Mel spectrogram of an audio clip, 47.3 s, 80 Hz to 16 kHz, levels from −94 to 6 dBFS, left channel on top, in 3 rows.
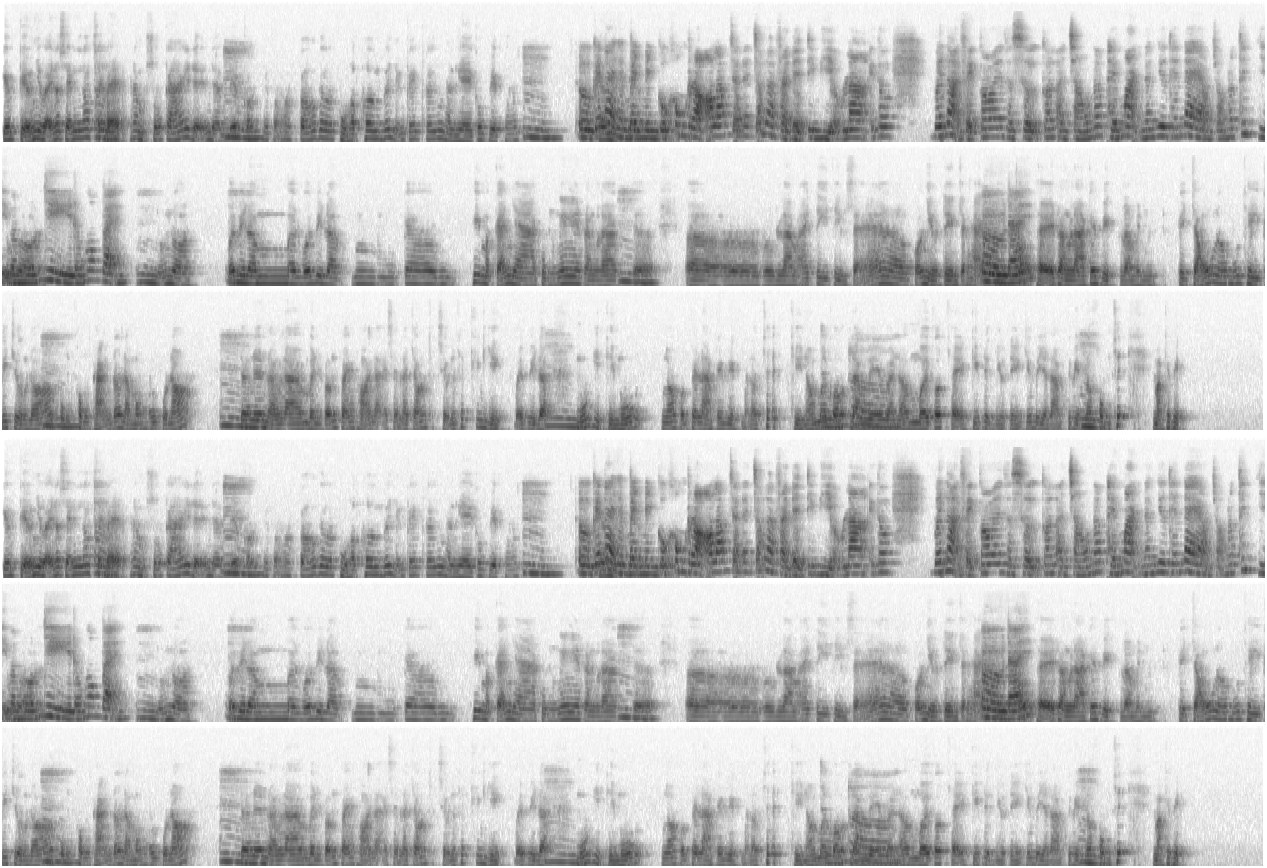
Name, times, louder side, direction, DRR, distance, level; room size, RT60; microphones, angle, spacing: voice 1, 0.0-6.5 7.5-8.4 9.9-10.0 15.8-16.3 17.7-18.1 18.6-23.9 24.3-30.2 30.5-33.9 34.6-46.3, left 2 dB, 25° left, 7 dB, 0.4 m, -30 dB
voice 2, 2.8-3.3 6.5-17.9 18.6-19.0 23.5-23.9 28.0-28.6 32.1-32.5 34.3-34.9 38.3-38.8 41.8-42.8 45.0-45.4, left 2 dB, 30° right, 0 dB, 3.6 m, -28 dB
11.0 x 4.1 x 3.0 m, 0.35 s
head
